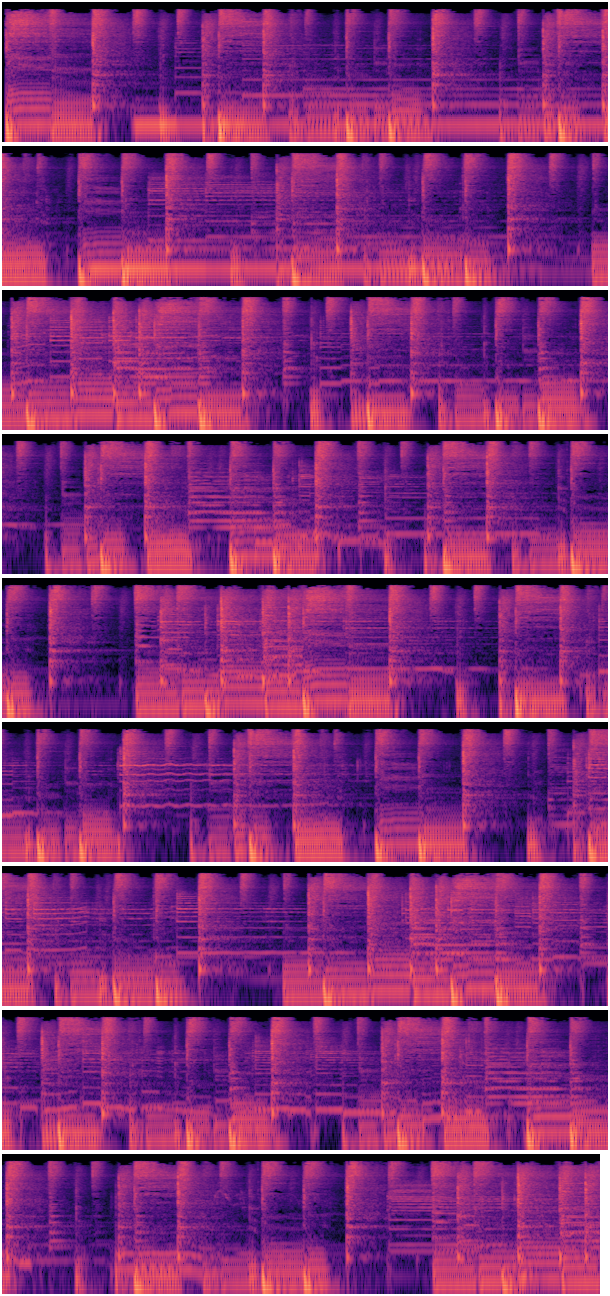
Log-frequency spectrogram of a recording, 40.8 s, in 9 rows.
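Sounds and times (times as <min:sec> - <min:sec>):
guitar: 0:00.0 - 0:40.8
hip hop jam: 0:00.0 - 0:40.8.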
